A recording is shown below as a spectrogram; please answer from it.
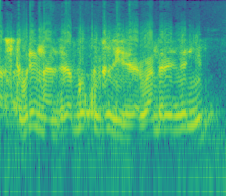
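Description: A person speaking without pause.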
